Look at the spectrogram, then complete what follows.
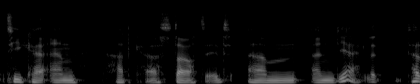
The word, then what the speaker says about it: Tikka and Tadka: Um Roshni, you run a company called TeakernTadka, and I've probably pronounced it right wrong, not right. TeakernTadka. Thank you. She says it a lot better than I do, and I'm so sorry.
